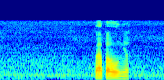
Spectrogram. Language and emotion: Russian, sad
